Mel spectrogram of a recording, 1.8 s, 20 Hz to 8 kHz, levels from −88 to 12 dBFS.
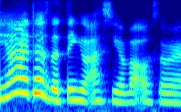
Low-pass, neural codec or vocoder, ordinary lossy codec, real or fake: none; codec, 16 kHz, about 1 kbps, DyCAST, with the encoder's durations; none; fake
